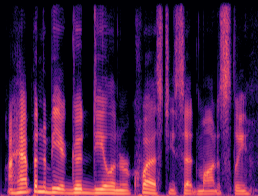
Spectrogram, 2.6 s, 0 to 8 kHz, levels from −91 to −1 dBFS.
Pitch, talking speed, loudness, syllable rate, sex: 140 Hz, 280 wpm, -21 LUFS, 6.6 syllables/s, male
